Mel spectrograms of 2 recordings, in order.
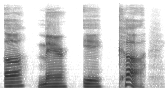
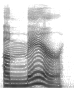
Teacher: with a schwa at the very beginning and another one right at the end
